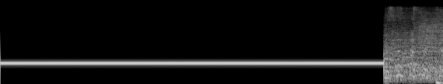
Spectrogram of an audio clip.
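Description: Steady single-pitch reference test tone that goes with SMPTE colour bars, held at a constant level. Near the end it cuts off suddenly and music comes in.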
